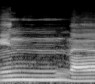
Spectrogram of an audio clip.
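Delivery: "ইন্না" with a long-held double n; stretched nn in "ইন্না"; doubled nun. Shown as a demonstration. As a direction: linger on the n, then release "না" in "ইন্না". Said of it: "নিজ হরফের সাথে একবার উচ্চারণ".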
